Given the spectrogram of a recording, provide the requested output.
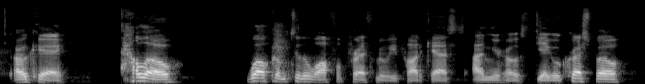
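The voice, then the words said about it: Nasal voice from a cold. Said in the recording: “I'm getting over a really bad cold, so if I sound a little nasally,”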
